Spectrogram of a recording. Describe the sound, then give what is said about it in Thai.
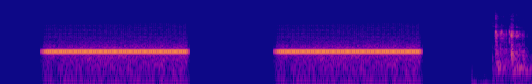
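Two long, steady telephone ringback tones while calling Thai Nakharin Hospital, each about two seconds with a pause between them, clear; a voice briefly begins speaking right at the end as the call connects. “ลองโทรศัพท์ไปเช็คดูสิว่านิมิตนั้นจะจริงไหม”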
